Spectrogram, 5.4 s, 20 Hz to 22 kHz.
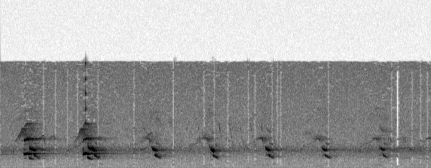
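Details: Golden eagle at a nest in Latvia filmed by camera on 06-12-20 at 8:42 p.m., as the adult male delivers a bird to the chick; repeated high yelping notes, the first two loud and the rest softer, about every 0.7 seconds.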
